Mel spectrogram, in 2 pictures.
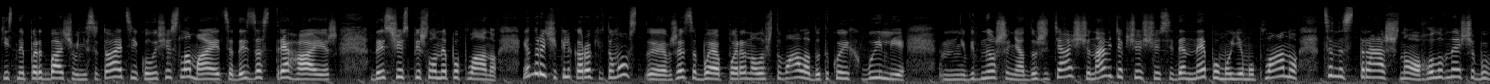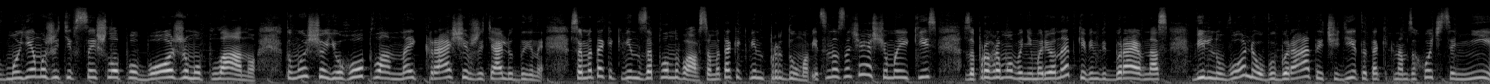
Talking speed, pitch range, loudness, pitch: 185 wpm, 255-325 Hz, -26 LUFS, 290 Hz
